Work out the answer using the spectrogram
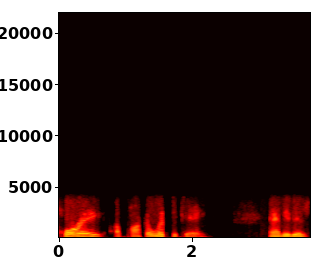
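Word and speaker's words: Horae Apocalypticae: down and research that work for yourselves it's pronounced horray apocalyptic a and it is spelled hor AE a pee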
